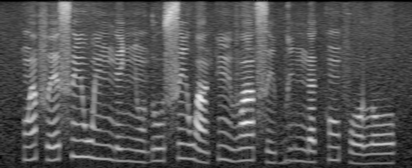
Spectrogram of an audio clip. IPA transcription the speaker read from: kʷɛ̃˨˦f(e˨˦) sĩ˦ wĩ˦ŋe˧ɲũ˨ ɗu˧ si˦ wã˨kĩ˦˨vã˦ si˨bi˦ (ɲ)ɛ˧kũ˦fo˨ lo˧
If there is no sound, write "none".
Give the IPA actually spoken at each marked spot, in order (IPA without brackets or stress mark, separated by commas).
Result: e˨˦, ŋ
